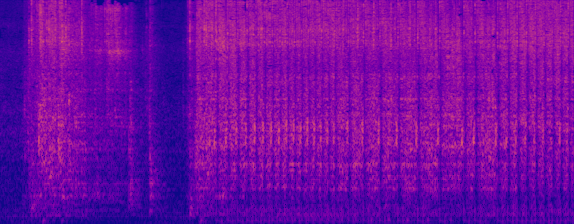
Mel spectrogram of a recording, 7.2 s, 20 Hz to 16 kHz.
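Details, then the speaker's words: 1961 David Bradley Suburban tractor single-cylinder (hard-starting complaint; good compression, new plug) at half throttle: brief pulling, then it catches and settles into a quick, even pop-pop. Starts easily and runs. "happens started pretty easy cuz I remember at the tractor show he was pooling and pooling and pooling and uh finally when he got it started"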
